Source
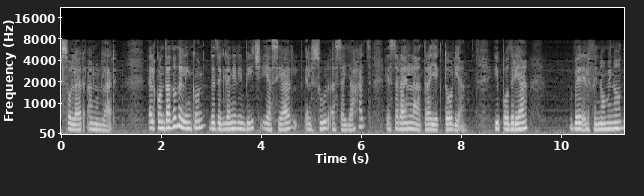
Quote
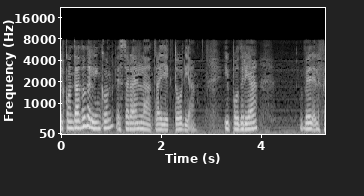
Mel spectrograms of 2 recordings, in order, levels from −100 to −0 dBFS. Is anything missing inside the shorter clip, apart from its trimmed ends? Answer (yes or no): yes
